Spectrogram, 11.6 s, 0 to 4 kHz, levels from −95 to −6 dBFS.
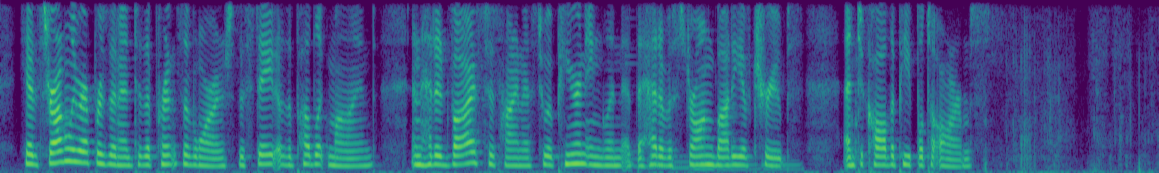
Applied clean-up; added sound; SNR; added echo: neural separator model SepFormer DNS4.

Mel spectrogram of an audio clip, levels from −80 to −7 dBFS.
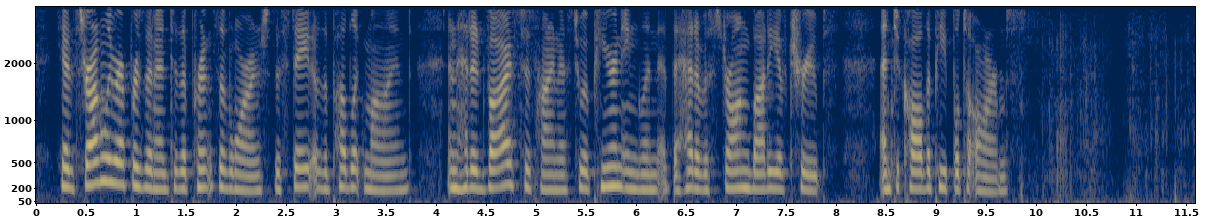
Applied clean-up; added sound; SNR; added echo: none; none; none; none.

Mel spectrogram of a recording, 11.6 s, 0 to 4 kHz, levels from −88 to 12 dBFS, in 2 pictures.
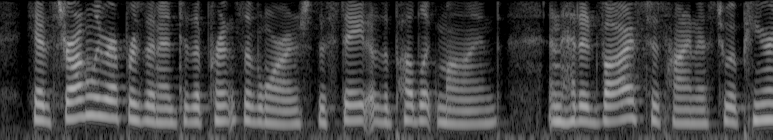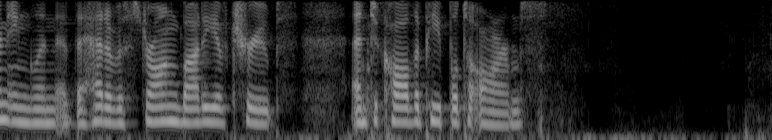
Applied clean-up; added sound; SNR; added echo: neural mask model Resemble Enhance denoiser.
